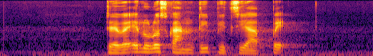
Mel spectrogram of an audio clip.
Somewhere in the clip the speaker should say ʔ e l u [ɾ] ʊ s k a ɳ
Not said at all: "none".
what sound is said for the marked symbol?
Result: l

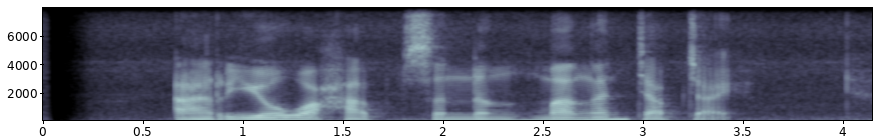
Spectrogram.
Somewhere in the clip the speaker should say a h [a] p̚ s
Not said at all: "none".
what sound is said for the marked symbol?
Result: a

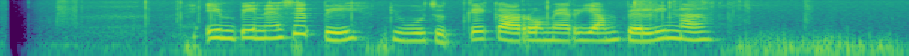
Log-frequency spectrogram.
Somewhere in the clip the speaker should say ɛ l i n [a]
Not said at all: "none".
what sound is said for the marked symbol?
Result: a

